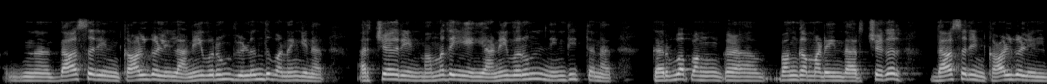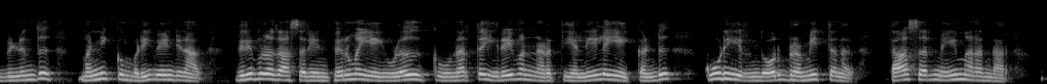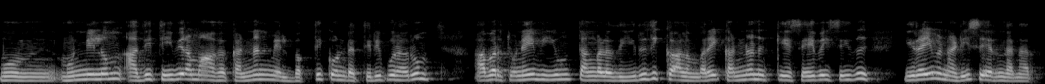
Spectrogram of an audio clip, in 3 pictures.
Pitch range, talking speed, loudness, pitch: 185-230 Hz, 90 wpm, -24 LUFS, 205 Hz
